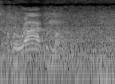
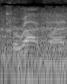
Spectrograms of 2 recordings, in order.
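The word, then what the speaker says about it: χάραγμα: go into the Greek, that word mark is charagma. That's how you say it in the Greek, charagma.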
